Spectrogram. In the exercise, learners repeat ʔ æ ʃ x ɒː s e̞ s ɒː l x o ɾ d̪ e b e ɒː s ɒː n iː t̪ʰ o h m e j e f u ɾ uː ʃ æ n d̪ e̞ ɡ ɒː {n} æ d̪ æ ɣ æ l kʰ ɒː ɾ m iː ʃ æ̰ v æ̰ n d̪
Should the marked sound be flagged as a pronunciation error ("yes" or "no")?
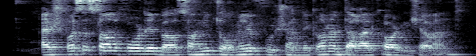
no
